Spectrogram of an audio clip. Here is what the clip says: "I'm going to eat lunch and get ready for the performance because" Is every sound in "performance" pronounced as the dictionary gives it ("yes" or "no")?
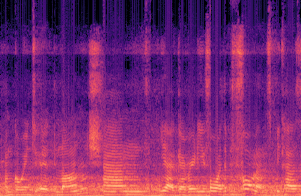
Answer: yes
